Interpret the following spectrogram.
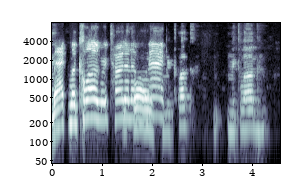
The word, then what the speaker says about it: McClung: You know, Mac McClungton. That's how you say his name? Mac McClung, return of the Mac.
